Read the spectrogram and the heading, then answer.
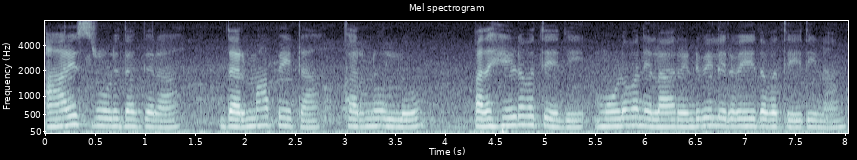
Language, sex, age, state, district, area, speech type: Telugu, female, 30-45, Andhra Pradesh, Kurnool, rural, spontaneous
